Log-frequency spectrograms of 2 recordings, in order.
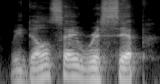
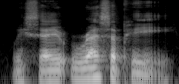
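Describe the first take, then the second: First: The final E sound is left silent. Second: The final E sound is pronounced. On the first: The speaker calls it wrong. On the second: The speaker calls it right. "in words we pronounce the E, ... In this case, we do"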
